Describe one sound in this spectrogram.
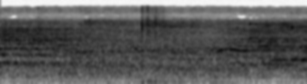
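A volleyball is struck with a loud smack.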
